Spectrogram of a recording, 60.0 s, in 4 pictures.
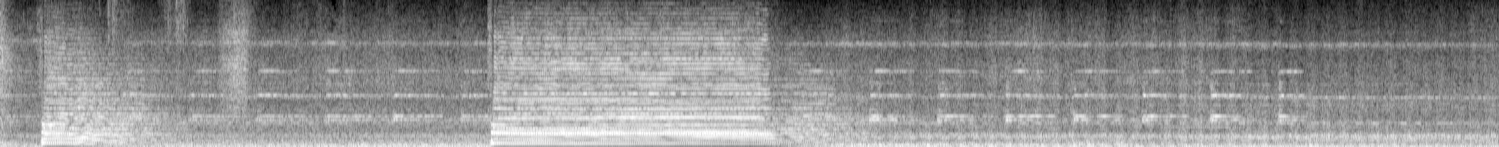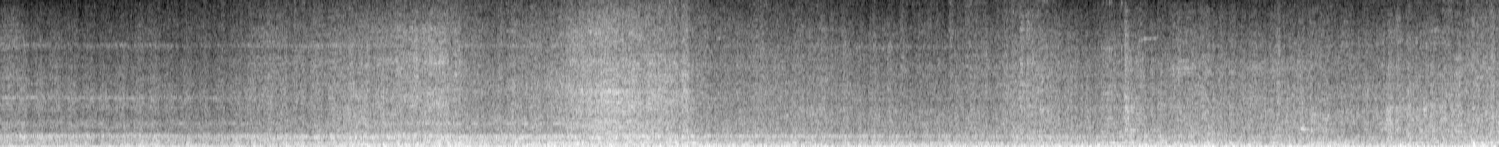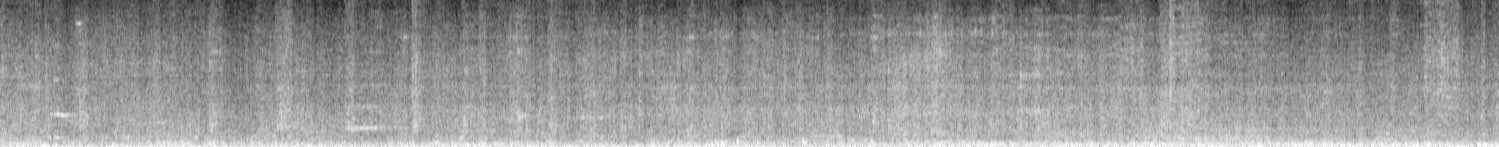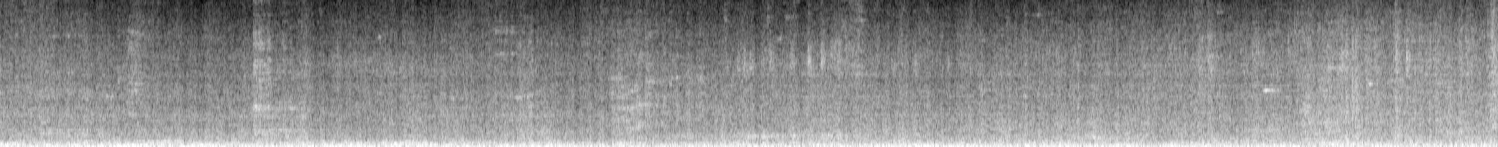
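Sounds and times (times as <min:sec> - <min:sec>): train cars rumbling: 0:00.0 - 0:59.9
wheels clicking over rail joints: 0:24.4 - 0:59.9.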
